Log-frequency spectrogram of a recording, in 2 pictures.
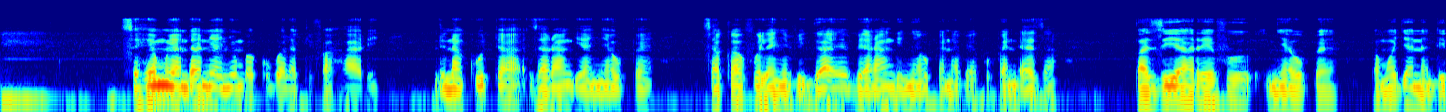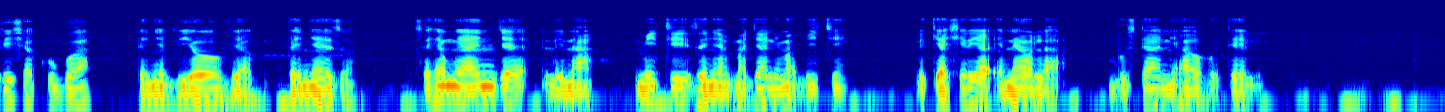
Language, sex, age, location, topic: Swahili, male, 18-24, Mombasa, government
